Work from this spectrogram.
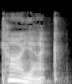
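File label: "kayak", British English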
